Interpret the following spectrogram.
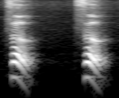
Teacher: च चा वर्ग म्हणजे च काय तालव्य तालव्य म्हणजे काय तुमचा जो टाळू आहे टाळू त्याला तुम्ही जीभ लागते बघा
